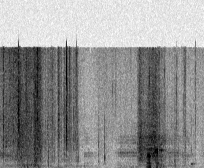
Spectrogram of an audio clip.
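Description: Paper packaging and crinkle-paper shred rustling and crinkling as hands rummage through a gift box, for about the first second and a half, then a lull.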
